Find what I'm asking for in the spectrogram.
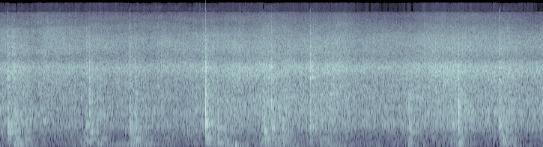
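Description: Potatoes and onion fry in a well-oiled pan over medium-high heat, with a constant hissing sizzle broken by regular scraping clacks of stirring every second or so, close and fairly loud.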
